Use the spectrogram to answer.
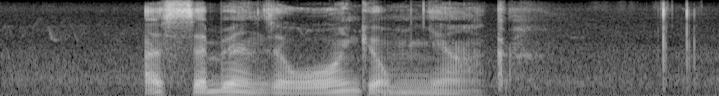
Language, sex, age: Xhosa, male, 32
